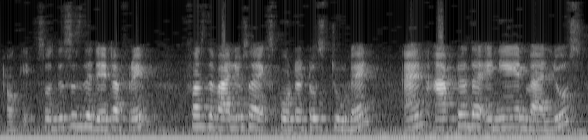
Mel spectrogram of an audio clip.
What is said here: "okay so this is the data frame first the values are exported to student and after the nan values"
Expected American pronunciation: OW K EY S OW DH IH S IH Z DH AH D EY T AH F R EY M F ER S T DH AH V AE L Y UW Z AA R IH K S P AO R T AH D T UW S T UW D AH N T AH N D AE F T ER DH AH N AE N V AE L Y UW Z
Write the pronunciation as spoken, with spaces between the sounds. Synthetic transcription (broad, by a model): OW K EY S OW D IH S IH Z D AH D EY T AH F R EY M F ER S T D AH V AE L Y UW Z AA R IH K S P AO R T AH D T UW S T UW D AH N T AH N D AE F T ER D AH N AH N V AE L Y UW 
